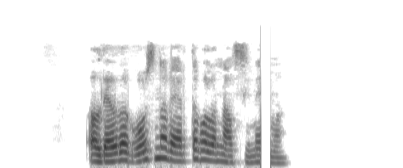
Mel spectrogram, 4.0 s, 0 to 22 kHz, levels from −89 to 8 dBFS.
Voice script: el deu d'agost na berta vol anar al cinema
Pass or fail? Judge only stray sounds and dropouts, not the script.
fail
